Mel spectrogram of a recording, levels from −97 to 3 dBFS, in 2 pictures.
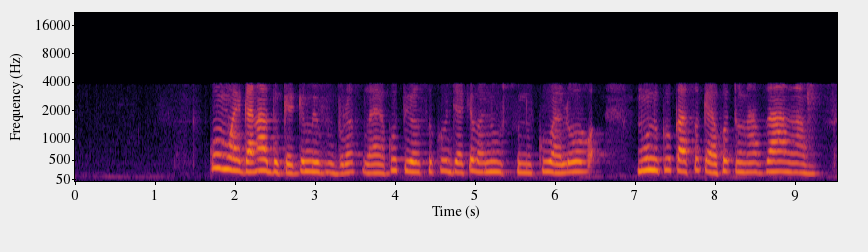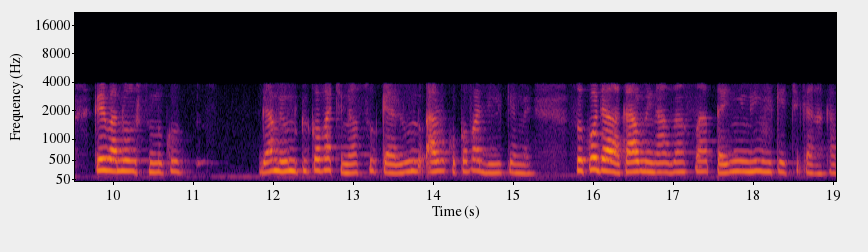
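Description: No faults found: telephone-band speech over G.711 coding, with nothing above 3.8 kHz as that path requires.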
